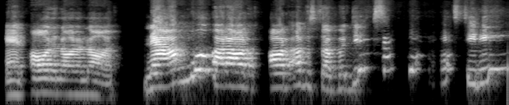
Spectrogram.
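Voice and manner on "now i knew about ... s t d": shocked. Real, not acted. Shocked at news in chat.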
